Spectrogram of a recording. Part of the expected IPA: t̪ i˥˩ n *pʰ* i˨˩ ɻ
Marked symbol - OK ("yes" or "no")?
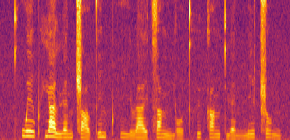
yes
